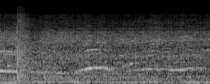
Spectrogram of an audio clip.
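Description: Ground fountain firework hissing steadily as it sprays a column of sparks, with one sharp crack just after it begins and crowd voices around it.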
